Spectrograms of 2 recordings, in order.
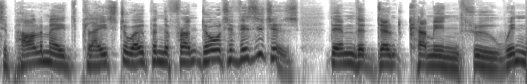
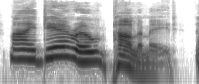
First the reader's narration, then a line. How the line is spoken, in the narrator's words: said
